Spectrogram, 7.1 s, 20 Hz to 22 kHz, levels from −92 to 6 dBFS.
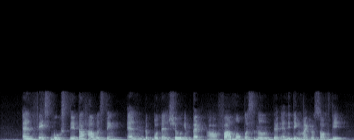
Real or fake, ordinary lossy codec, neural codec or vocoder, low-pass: fake; none; codec, 16 kHz, 6 kbps, DAC; none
